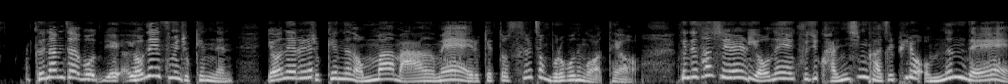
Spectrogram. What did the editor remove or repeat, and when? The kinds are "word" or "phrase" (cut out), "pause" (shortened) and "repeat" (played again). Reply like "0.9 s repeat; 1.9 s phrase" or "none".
1.0 s word; 3.1 s word; 7.5 s word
